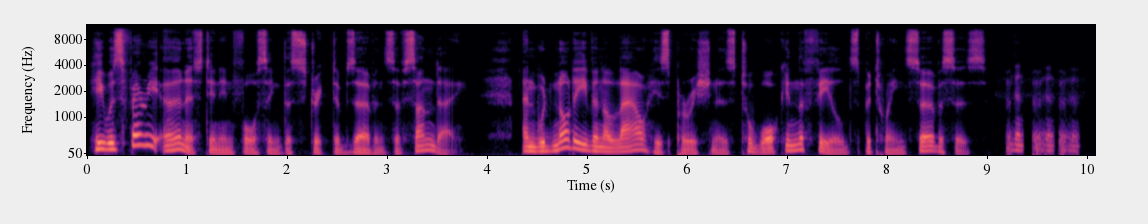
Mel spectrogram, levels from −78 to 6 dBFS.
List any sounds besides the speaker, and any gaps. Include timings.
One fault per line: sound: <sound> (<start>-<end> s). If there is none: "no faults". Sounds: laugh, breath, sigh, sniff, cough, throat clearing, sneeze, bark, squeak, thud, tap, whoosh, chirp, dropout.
sound: laugh (9.2-9.9 s)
